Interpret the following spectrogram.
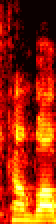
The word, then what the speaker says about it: Can Blau: all right the sellers can blow up next and this is seller's count blah blah that's how they say it anyways it's from monsanto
